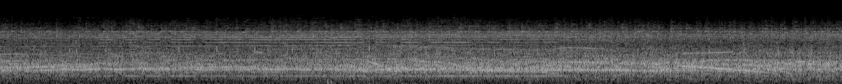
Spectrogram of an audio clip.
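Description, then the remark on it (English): A crowd at Tucker Stadium cheering on a December night as a football championship game ends in victory formation at 28-7, a loud, steady roar that holds unbroken for the whole stretch, a dense wash of many voices with no single speaker standing out. “Listen to the crowd.”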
